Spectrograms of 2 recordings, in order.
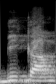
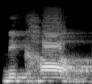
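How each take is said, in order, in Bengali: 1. c ধ্বনিটি আনঅ্যাসপিরেটেড। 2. c ধ্বনিটি জোরালো aspirated. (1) "বিকাম বলছি আমরা" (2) "এক্সাক্ট প্রনাউন্সিয়েশন হবে বিখাম"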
